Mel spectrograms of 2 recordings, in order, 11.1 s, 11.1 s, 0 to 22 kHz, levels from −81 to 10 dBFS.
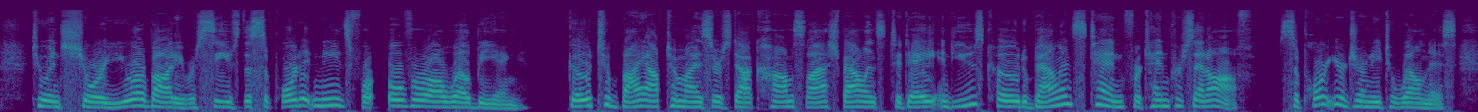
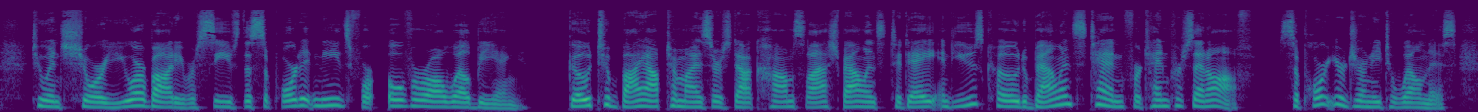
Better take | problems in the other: second | distortion; slight; 10 dB below the speech

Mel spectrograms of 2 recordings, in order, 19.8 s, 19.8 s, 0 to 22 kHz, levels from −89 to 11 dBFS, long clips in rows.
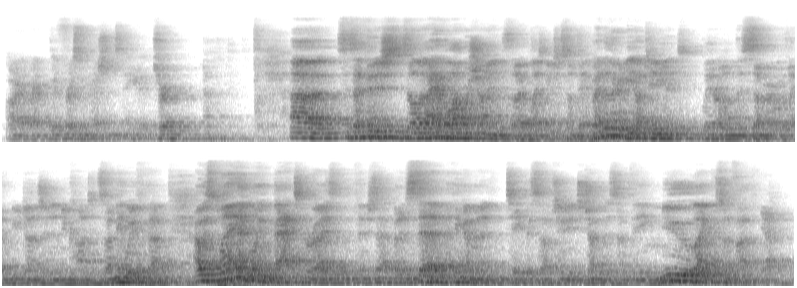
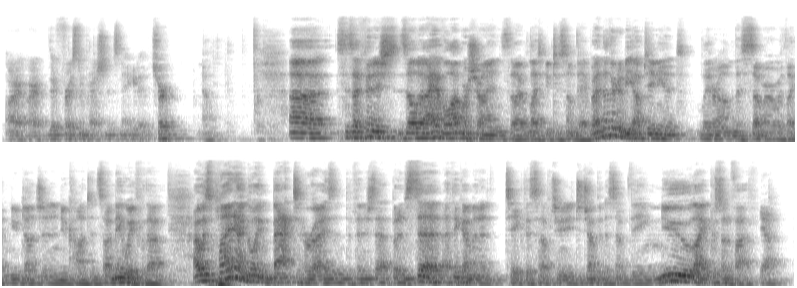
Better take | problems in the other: second | room echo; strong; dies away in 1.3 s; slight in the second // off-mic speech; far; far in the second

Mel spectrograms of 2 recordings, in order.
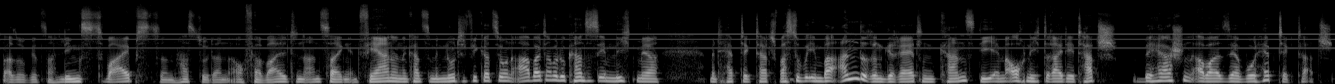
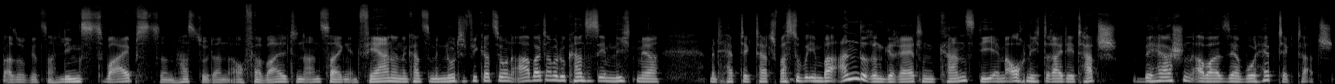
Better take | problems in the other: second | high-pitched whine; noticeable; throughout; 4 kHz, 15 dB below the speech

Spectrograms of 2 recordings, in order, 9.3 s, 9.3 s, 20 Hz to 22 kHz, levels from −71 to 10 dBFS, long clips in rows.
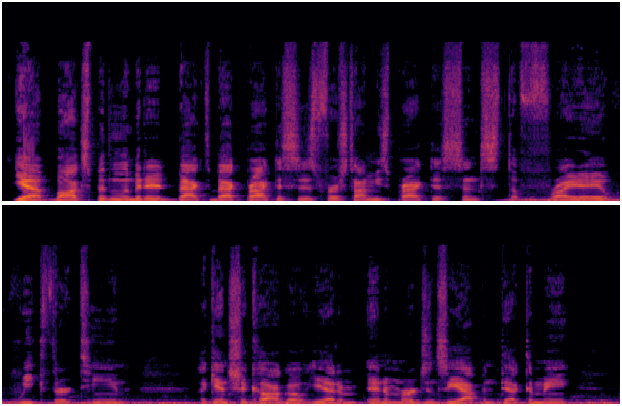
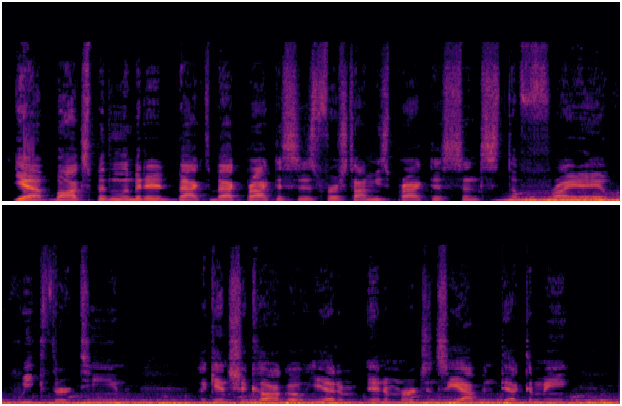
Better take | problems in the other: first | low rumble; loud; from 4 s on; 9 dB below the speech; faint in the first

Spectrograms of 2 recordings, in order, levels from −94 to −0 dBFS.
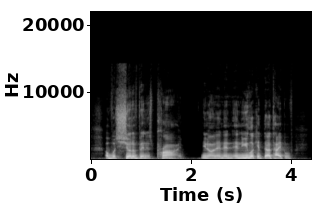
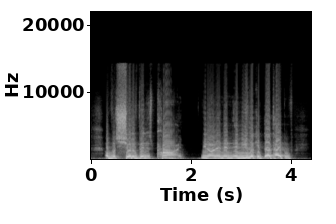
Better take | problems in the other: first | distortion; heavy; 6 dB below the speech

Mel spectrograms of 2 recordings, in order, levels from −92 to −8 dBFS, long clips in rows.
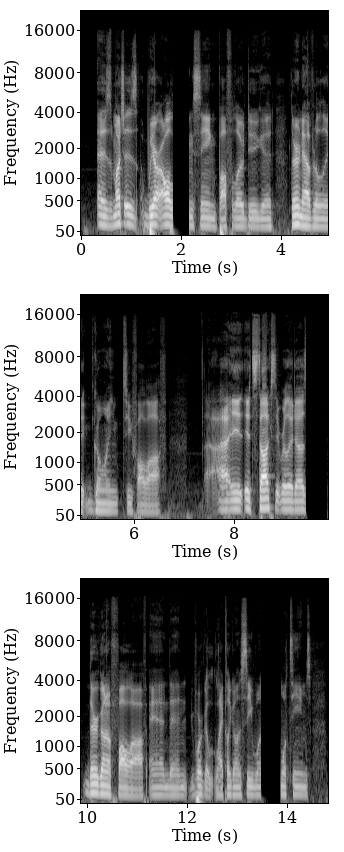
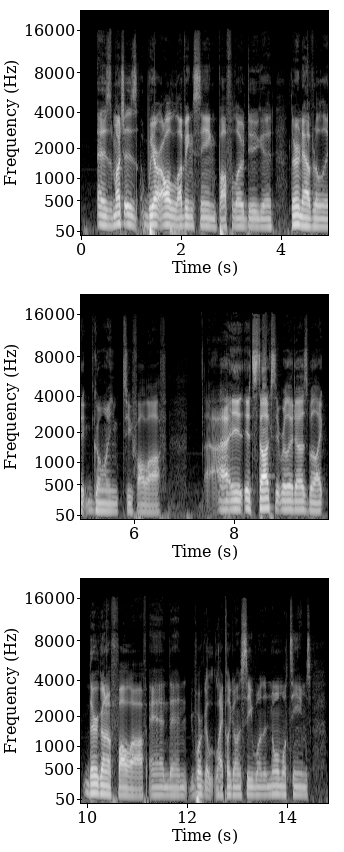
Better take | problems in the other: second | audio cutting out; at 2 s, at 9.5 s and at 13 s

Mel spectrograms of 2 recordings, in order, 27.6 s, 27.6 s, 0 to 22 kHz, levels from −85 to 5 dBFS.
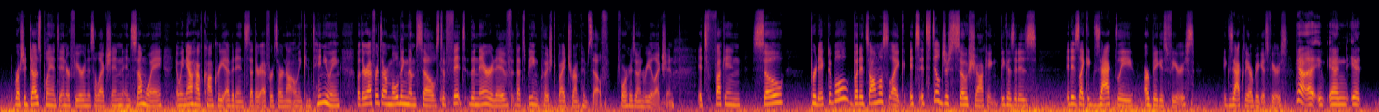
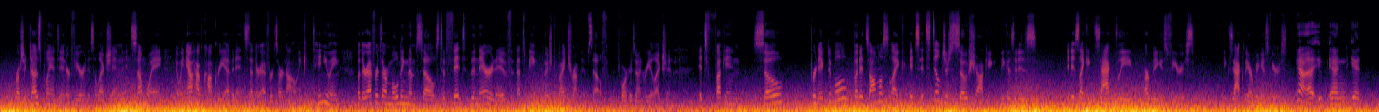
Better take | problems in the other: first | low rumble; loud; throughout; 1 dB below the speech; faint in the first

